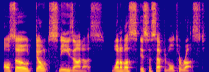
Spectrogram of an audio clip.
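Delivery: cold machine announcer; robotic broadcast. A narrator's reading. Servitor broadcast resumes.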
